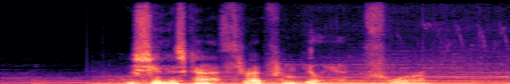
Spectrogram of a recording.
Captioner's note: voiceover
